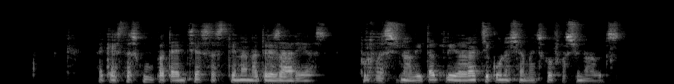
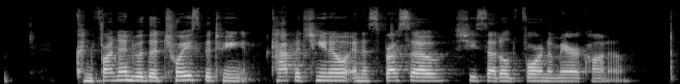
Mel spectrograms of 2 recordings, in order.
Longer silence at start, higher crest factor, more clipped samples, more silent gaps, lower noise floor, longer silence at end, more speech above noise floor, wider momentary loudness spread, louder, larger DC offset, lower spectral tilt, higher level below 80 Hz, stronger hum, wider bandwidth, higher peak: first, 0.65 s vs 0.05 s; about the same, 20 dB vs 16 dB; neither; neither; first, -59 dBFS vs -55 dBFS; about the same, 0.5 s vs 0.5 s; second, 28 dB vs 38 dB; about the same, 8 LU vs 10 LU; second, -31 LUFS vs -17 LUFS; neither; about the same, -4 dB/octave vs -5 dB/octave; second, -72 dBFS vs -60 dBFS; neither; second, 8.8 kHz vs 15.5 kHz; second, -12 dBFS vs -2 dBFS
